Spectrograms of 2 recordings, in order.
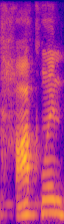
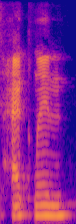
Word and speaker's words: Hecklin: name tyler hecklin yeah i always pronounce it as hawklin people tell me it's hecklin i'm like man y'all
